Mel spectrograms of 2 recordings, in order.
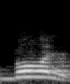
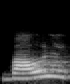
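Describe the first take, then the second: First: The word is said as one smooth syllable. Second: The word is drawn out into two syllables. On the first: The speaker calls it right. "Bowl அப்படி சொல்லணும்" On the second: The speaker calls it wrong. "பவுல் கிடையாது"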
